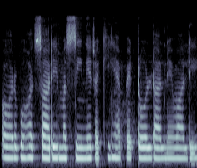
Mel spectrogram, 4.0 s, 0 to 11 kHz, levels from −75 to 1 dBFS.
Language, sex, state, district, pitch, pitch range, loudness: Hindi, female, Madhya Pradesh, Bhopal, 210 Hz, 205-215 Hz, -15 LUFS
